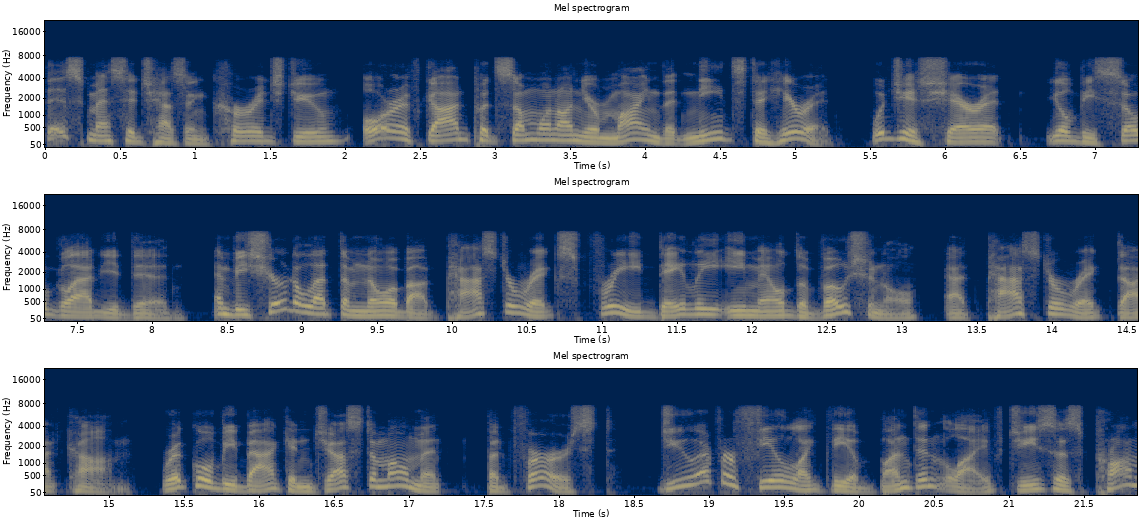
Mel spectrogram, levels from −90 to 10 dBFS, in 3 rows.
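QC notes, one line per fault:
No faults heard in this speech recording.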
